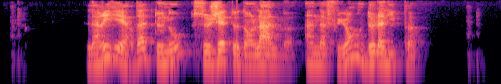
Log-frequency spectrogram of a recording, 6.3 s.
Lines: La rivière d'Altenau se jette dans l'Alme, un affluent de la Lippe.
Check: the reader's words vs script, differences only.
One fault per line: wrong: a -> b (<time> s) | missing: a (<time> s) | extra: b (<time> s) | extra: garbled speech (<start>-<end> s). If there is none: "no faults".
no faults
